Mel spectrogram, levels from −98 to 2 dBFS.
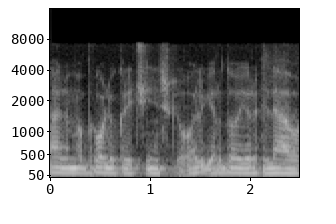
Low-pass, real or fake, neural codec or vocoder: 7.2 kHz; real; none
